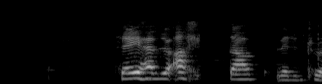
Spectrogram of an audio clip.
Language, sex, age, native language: Icelandic, male, 10, Icelandic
